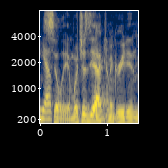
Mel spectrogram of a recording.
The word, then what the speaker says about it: psyllium: So we'll do um You mean you mean pacilium? Pacilian. Yeah. Yeah. I know people always ask me how to spell it.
